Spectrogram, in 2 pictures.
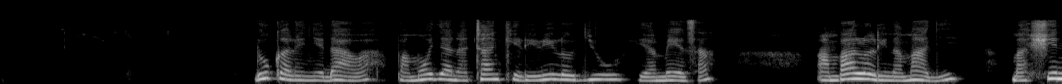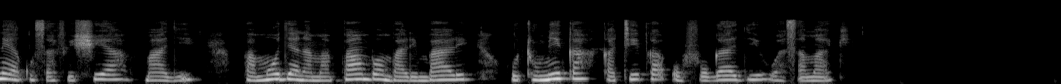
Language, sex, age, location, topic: Swahili, female, 25-35, Dar es Salaam, agriculture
